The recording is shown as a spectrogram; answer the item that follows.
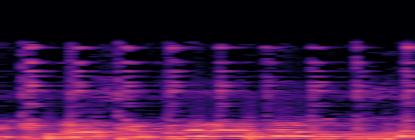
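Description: Oggu Katha folk singing: a voice sings a wavering melodic line over a quick, steady beat of a small hand drum and jingling percussion.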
